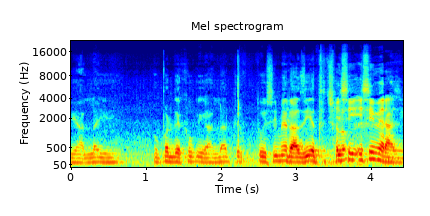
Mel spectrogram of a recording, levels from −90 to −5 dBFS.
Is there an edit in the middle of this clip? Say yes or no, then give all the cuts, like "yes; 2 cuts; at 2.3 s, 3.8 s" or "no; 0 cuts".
no; 0 cuts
